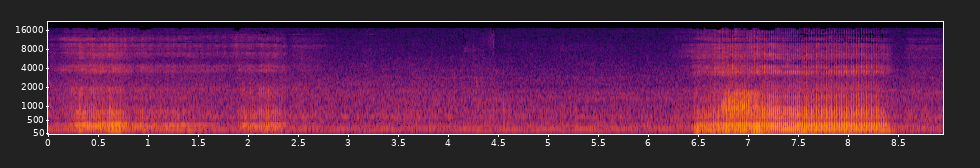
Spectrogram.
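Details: Beagle (Luna) snoring during an afternoon nap: rattling, droning breath sounds, a long quiet pause, then a longer snore.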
